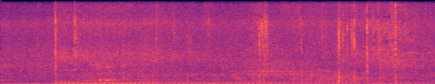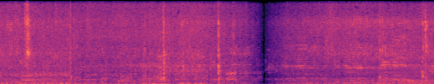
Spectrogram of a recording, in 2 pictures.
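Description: Tennis ball struck back and forth by rackets in a doubles rally: a few sharp hits spaced a second or so apart, over a low steady rumble and background voices.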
